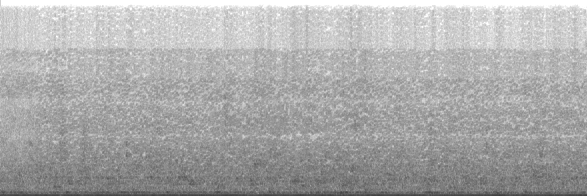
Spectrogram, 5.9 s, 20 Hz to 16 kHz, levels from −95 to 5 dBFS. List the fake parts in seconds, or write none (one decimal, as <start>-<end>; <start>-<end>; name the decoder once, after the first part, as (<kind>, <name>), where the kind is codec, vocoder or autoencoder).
2.1-3.7 (vocoder, Vocos)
